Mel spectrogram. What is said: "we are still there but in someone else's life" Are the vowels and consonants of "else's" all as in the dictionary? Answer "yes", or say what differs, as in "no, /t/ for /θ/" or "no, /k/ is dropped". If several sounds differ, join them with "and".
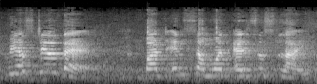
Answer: no, /s/ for /z/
